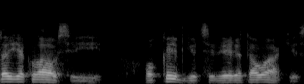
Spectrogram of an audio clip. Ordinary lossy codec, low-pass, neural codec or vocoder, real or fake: Opus, 32 kbps; 7.2 kHz; codec, 16 kHz, 4 kbps, FreqCodec, smaller model; fake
